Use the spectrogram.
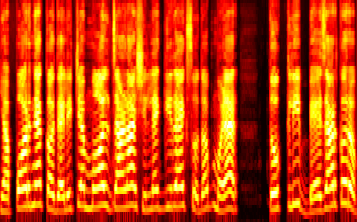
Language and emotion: Goan Konkani, angry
